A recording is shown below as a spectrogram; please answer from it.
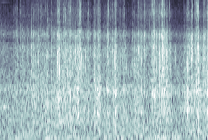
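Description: Paper takeaway bag rustling and crinkling as a hand rummages inside it, with louder crackles about half a second in and near the end.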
